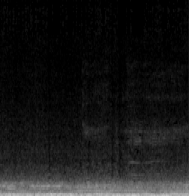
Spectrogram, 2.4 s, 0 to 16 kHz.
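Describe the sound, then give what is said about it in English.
Steady, loud low rumble of a car driving over a rumble strip on Route 66 in New Mexico, droning without a break for the whole moment. “It sure does. Yeah, it's driving on the Rumble Strip.”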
